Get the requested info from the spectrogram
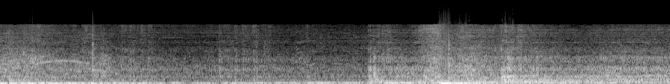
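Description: Stunt boat engine running over a heavy low rumble from the show's pyrotechnic blasts, with a loud bang about four and a half seconds in and a smaller one soon after.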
